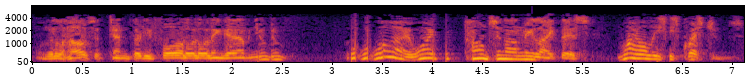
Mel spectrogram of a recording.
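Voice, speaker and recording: A man's voice: mid-range voice, lively intonation, moderate pace, lightly acted. A man playing a frightened, bewildered suspect in a 1960s radio drama, stammering and pleading. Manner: agitated, stammering. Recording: dull, noisy vintage radio recording.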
